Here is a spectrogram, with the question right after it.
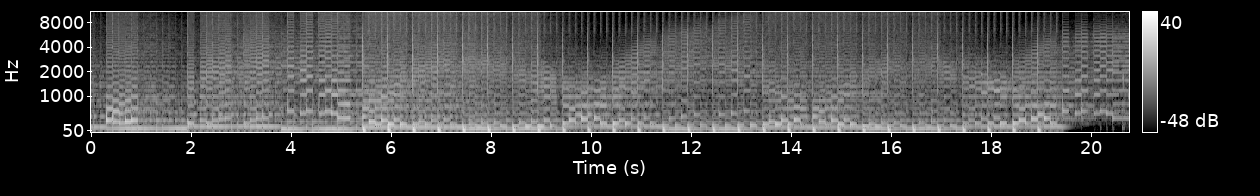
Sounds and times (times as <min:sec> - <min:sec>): Music: 0:00.0 - 0:20.7.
